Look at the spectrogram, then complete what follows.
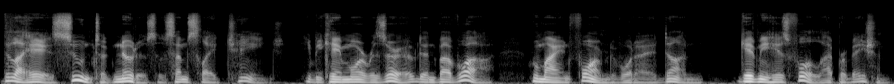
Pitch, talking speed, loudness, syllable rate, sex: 105 Hz, 195 wpm, -19 LUFS, 5.2 syllables/s, male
